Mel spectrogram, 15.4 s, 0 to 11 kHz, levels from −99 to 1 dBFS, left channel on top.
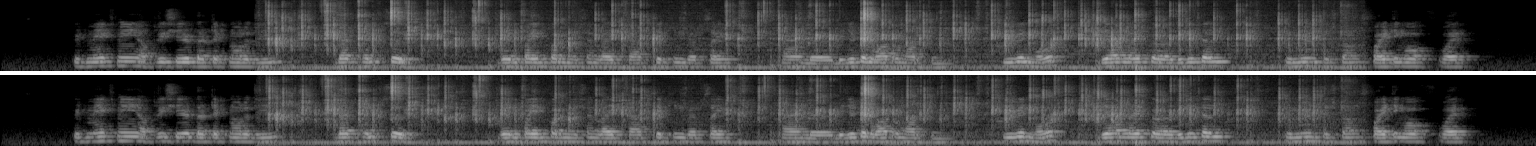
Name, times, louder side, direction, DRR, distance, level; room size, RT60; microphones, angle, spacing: voice 1, 0.7-2.8 3.3-4.3 5.0-7.4 7.8-9.5 10.0-10.6 11.0-12.2 12.8-14.6, equal, 10° right, -10 dB, 2.8 m, -44 dB
sound 1, 2.5-13.6, left 2 dB, 75° left, 4.0 m, -46 dB
15.0 x 5.7 x 2.5 m, 0.38 s
head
